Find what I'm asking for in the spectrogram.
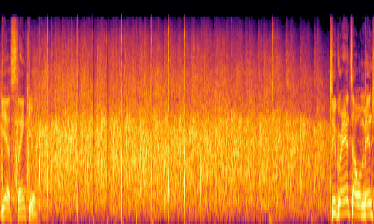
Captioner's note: applause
